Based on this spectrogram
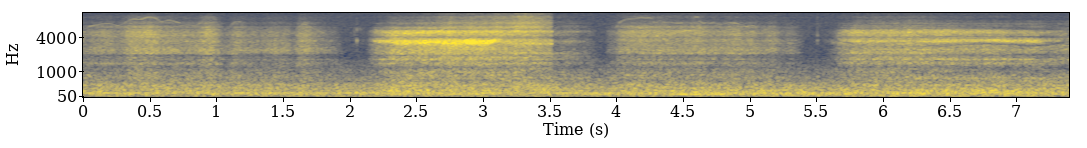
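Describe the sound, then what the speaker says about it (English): Slow, deep breaths drawn in and out through the nose during a yoga pose, airy and close with audible pauses between each cycle, no talking. "Breathe."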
